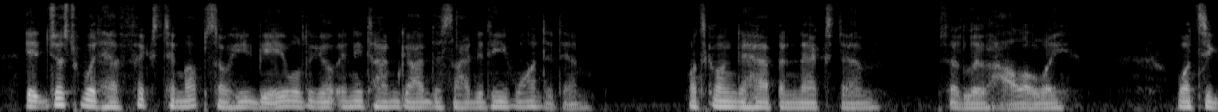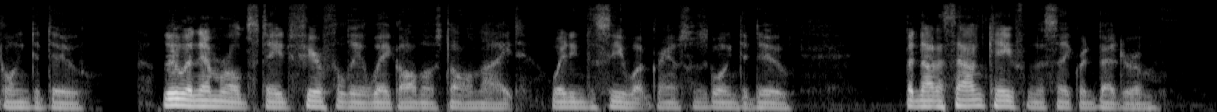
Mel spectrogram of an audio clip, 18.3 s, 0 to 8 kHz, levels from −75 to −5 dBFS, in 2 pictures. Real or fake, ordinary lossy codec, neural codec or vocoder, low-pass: fake; Opus, 64 kbps; codec, 16 kHz, 8 kbps, FreqCodec, smaller model; 7.2 kHz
